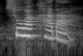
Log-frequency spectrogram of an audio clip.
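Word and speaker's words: 수확하다: Suakata, suakata, suakata, thu hoạch. Các bạn nối âm lên nhé, phụ âm cờ và hờ phát âm thành âm khờ. Suakata.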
